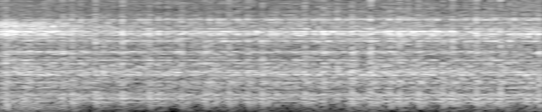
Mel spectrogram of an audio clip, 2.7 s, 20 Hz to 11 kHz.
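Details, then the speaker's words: Pedal bike with Chinese 2-stroke engine after exhaust leak fixed with homemade gasket and new hardware-store studs: steady high buzzy drone, no popping or leak hiss; much quieter and more stable than before, normal running. "it may not seem like it, but that is a lot quieter than it used to be. It's a lot more stable."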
